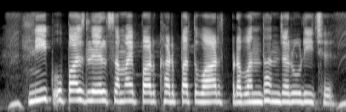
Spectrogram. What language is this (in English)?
Maithili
